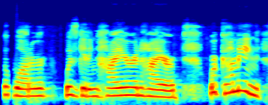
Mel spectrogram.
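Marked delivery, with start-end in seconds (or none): 2.8-3.5 high, carrying call. A narrator's reading. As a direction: call ahead to reassure from afar. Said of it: "called Little Hedgehog".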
